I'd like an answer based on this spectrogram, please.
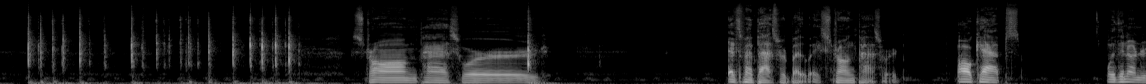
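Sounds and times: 
rapid typing on a computer keyboard: 0.3s - 3.2s, 5.3s - 6.1s
speech: 3.6s - 5.6s, 7.3s - 10.3s, 11.1s - 11.4s.

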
